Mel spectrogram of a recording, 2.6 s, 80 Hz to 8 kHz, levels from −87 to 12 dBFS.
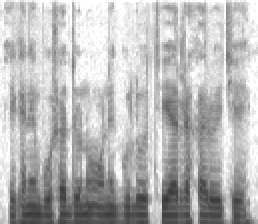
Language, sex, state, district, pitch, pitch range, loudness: Bengali, male, West Bengal, Alipurduar, 105 Hz, 100-105 Hz, -15 LUFS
